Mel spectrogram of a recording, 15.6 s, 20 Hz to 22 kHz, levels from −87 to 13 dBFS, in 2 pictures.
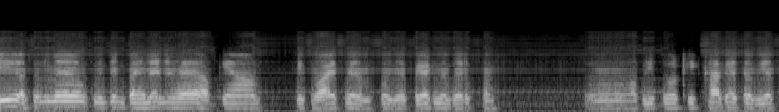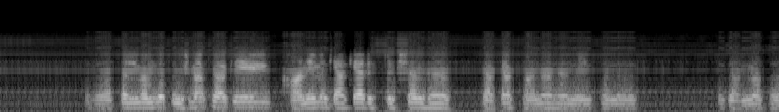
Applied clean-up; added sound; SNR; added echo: neural separator model SepFormer DNS4.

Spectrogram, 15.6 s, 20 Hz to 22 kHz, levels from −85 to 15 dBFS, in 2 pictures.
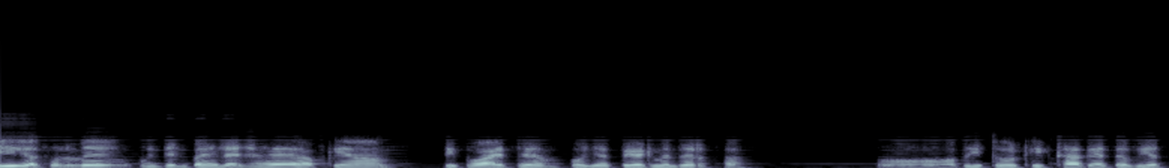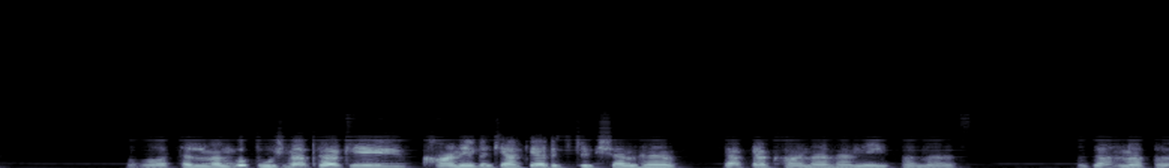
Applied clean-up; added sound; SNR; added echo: neural mask model DeepFilterNet 3.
